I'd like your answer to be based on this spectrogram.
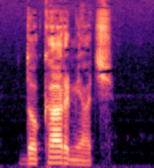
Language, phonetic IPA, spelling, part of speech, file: Polish, [dɔˈkarmʲjät͡ɕ], dokarmiać, verb, Pl-dokarmiać.ogg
